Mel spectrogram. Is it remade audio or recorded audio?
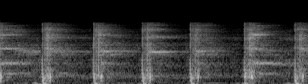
remade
